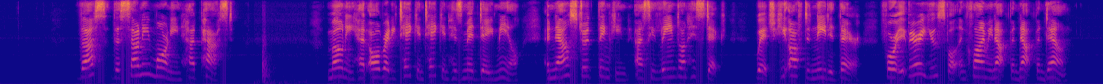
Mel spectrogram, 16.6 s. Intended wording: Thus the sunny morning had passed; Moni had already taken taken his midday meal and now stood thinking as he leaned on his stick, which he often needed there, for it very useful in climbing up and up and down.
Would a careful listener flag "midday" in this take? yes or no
no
